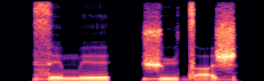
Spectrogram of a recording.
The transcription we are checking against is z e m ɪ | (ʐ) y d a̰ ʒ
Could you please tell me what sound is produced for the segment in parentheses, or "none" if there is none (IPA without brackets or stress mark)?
ʒ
